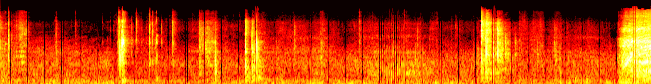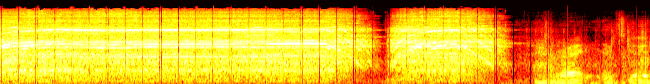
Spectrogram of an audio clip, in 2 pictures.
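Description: A power pipe threader cuts threads on black steel pipe, first with scattered metallic clicks and knocks, then a loud, sustained whirring grind for several seconds that stops briefly and starts again.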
